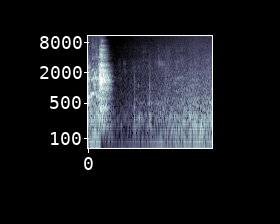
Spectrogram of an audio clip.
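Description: A short burst of voice at the start, then a sudden drop to faint background noise that slowly grows louder.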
